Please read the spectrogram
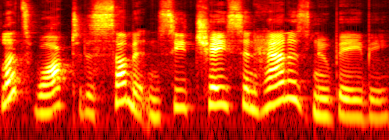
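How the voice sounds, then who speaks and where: A woman's put-on character voice, fairly high in pitch, with very wide pitch swings, big swings in loudness and a fairly quick pace. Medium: read story.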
